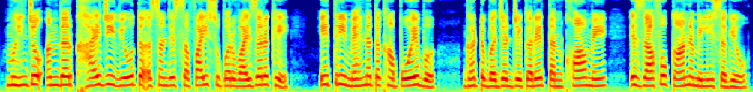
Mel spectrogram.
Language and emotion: Sindhi, sad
